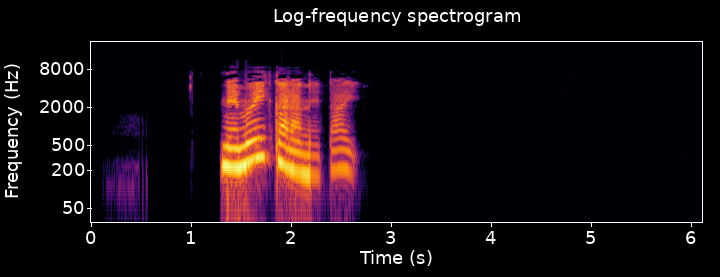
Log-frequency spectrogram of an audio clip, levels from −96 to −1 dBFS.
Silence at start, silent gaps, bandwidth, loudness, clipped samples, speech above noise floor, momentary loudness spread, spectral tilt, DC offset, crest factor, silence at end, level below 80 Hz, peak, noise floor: 1.3 s; none; 7.4 kHz; -12 LUFS; under 0.1%; 59 dB; 18 LU; -7 dB/octave; under 0.1%; 18 dB; 3.5 s; -62 dBFS; 0 dBFS; -71 dBFS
